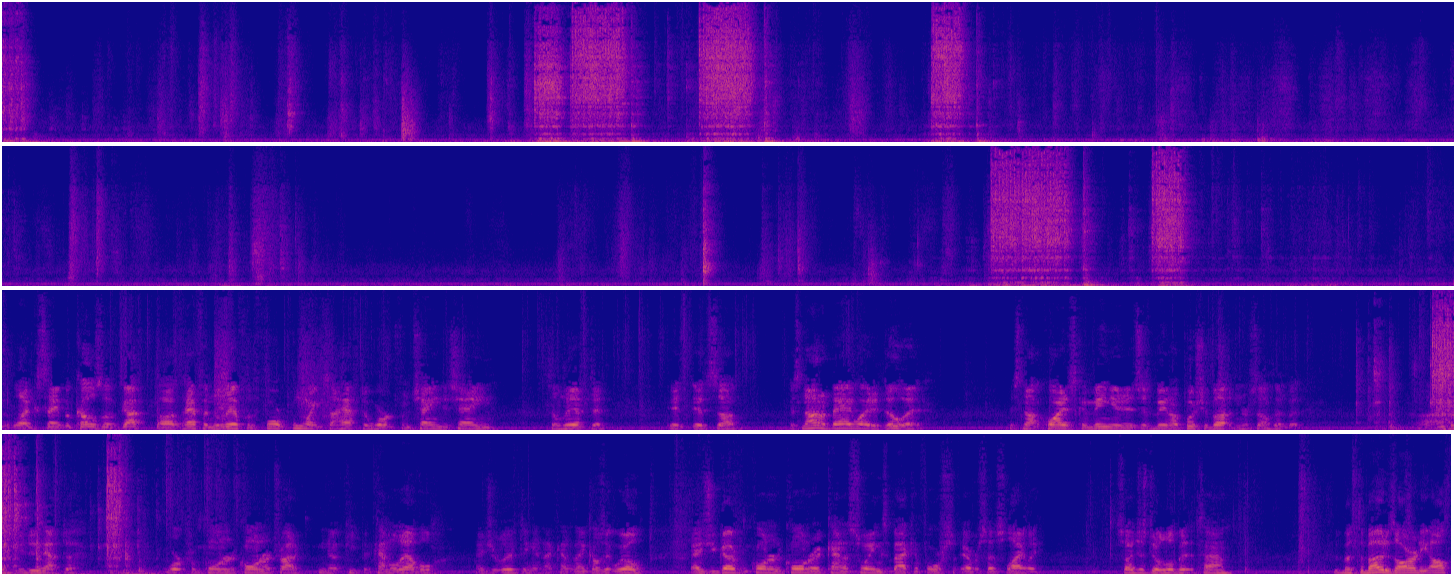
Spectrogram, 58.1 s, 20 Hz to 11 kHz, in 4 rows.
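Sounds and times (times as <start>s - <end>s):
chain hoist ratchet clicks: 0.0s - 0.3s, 5.3s - 7.6s, 9.3s - 9.8s, 24.4s - 26.5s, 43.2s - 44.8s
steady low hum: 0.0s - 58.0s.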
